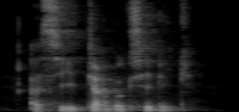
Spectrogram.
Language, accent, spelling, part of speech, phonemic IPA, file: French, Belgium, acide carboxylique, noun, /a.sid kaʁ.bɔk.si.lik/, Fr-BE-acide carboxylique.ogg
- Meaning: carboxylic acid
